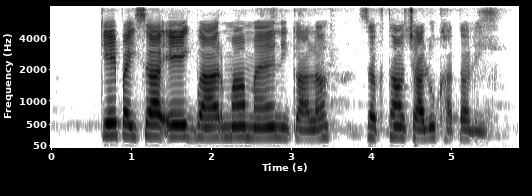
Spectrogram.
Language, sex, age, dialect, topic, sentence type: Chhattisgarhi, female, 51-55, Western/Budati/Khatahi, banking, question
